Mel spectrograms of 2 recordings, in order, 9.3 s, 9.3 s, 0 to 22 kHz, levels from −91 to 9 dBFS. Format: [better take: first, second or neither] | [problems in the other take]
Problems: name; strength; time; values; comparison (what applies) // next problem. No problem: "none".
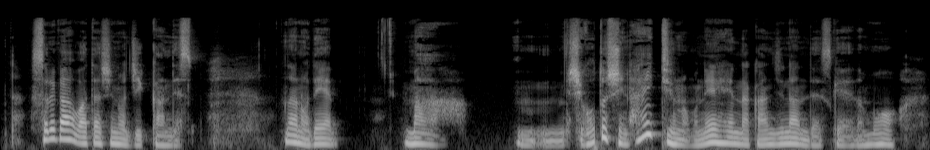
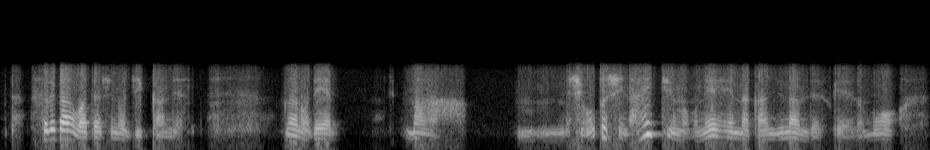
first | phone-call audio; poor line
